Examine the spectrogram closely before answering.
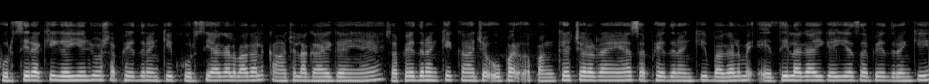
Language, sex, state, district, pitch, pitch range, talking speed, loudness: Hindi, male, West Bengal, Purulia, 190 Hz, 180-195 Hz, 240 wpm, -20 LUFS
